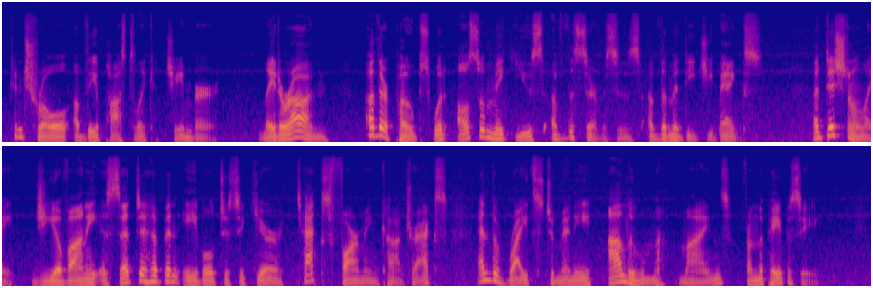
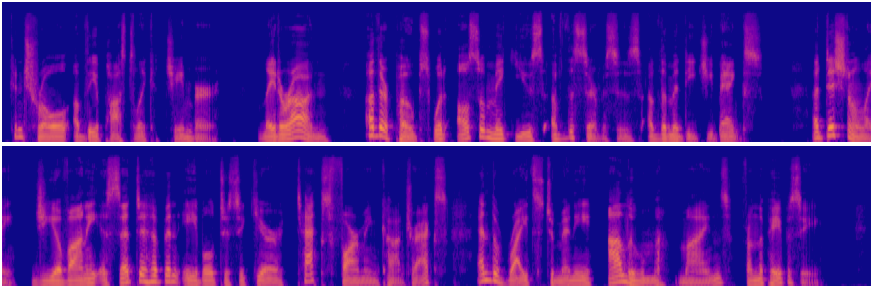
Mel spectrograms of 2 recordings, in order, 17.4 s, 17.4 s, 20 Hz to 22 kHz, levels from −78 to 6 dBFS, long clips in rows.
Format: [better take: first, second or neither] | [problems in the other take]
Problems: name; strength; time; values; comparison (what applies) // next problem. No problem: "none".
second | hiss; faint; throughout; 25 dB below the speech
